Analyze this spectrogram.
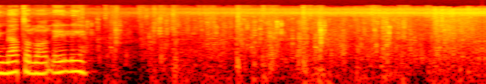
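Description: Footsteps run on dirt.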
